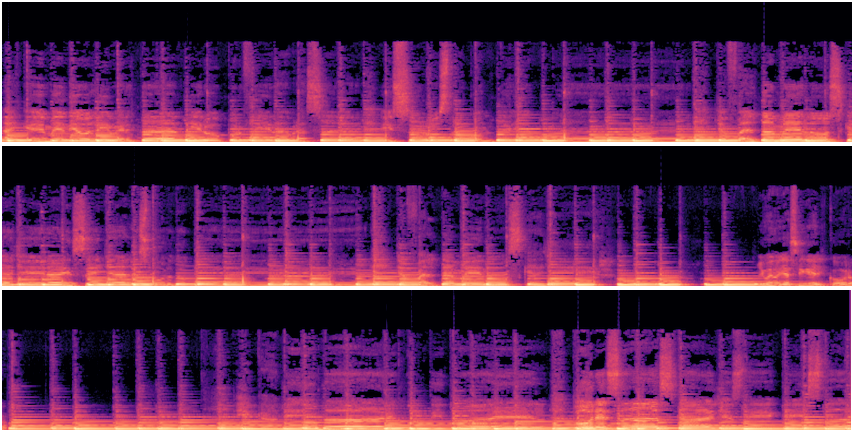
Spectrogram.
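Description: Ukulele strummed in a steady rhythm, ringing chords that change every second or two. The strumming thins out briefly about two-thirds of the way through, then picks up again.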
